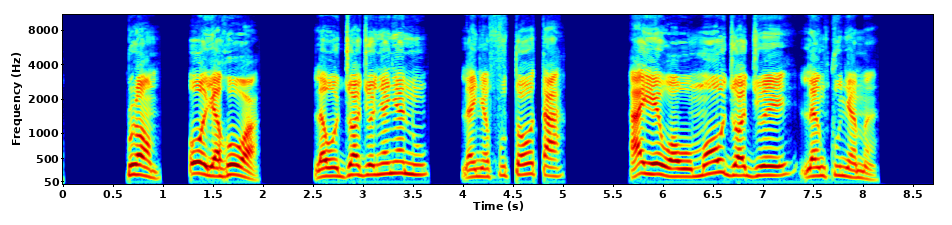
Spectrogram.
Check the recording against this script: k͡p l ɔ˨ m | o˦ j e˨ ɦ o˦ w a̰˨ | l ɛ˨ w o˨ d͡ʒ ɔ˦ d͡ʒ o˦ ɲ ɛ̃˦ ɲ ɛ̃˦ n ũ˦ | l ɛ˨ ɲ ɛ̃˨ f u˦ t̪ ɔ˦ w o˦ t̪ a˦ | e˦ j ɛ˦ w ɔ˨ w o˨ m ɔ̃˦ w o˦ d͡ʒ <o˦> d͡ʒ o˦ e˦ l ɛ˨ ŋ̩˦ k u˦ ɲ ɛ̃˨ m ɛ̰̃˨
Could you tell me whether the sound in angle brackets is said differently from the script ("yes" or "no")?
yes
